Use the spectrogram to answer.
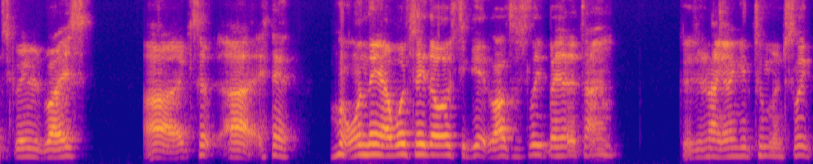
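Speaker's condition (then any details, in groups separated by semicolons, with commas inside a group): Cerebral palsy; dexterity issue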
